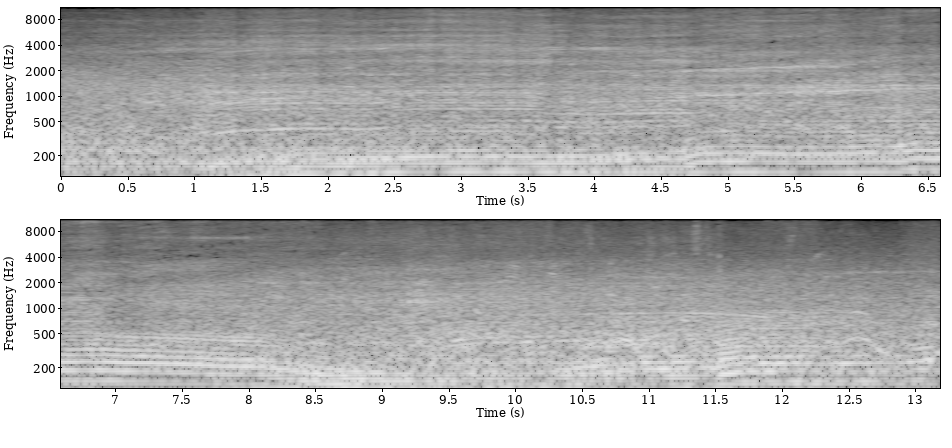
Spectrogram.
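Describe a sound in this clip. A car engine drives past close by.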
